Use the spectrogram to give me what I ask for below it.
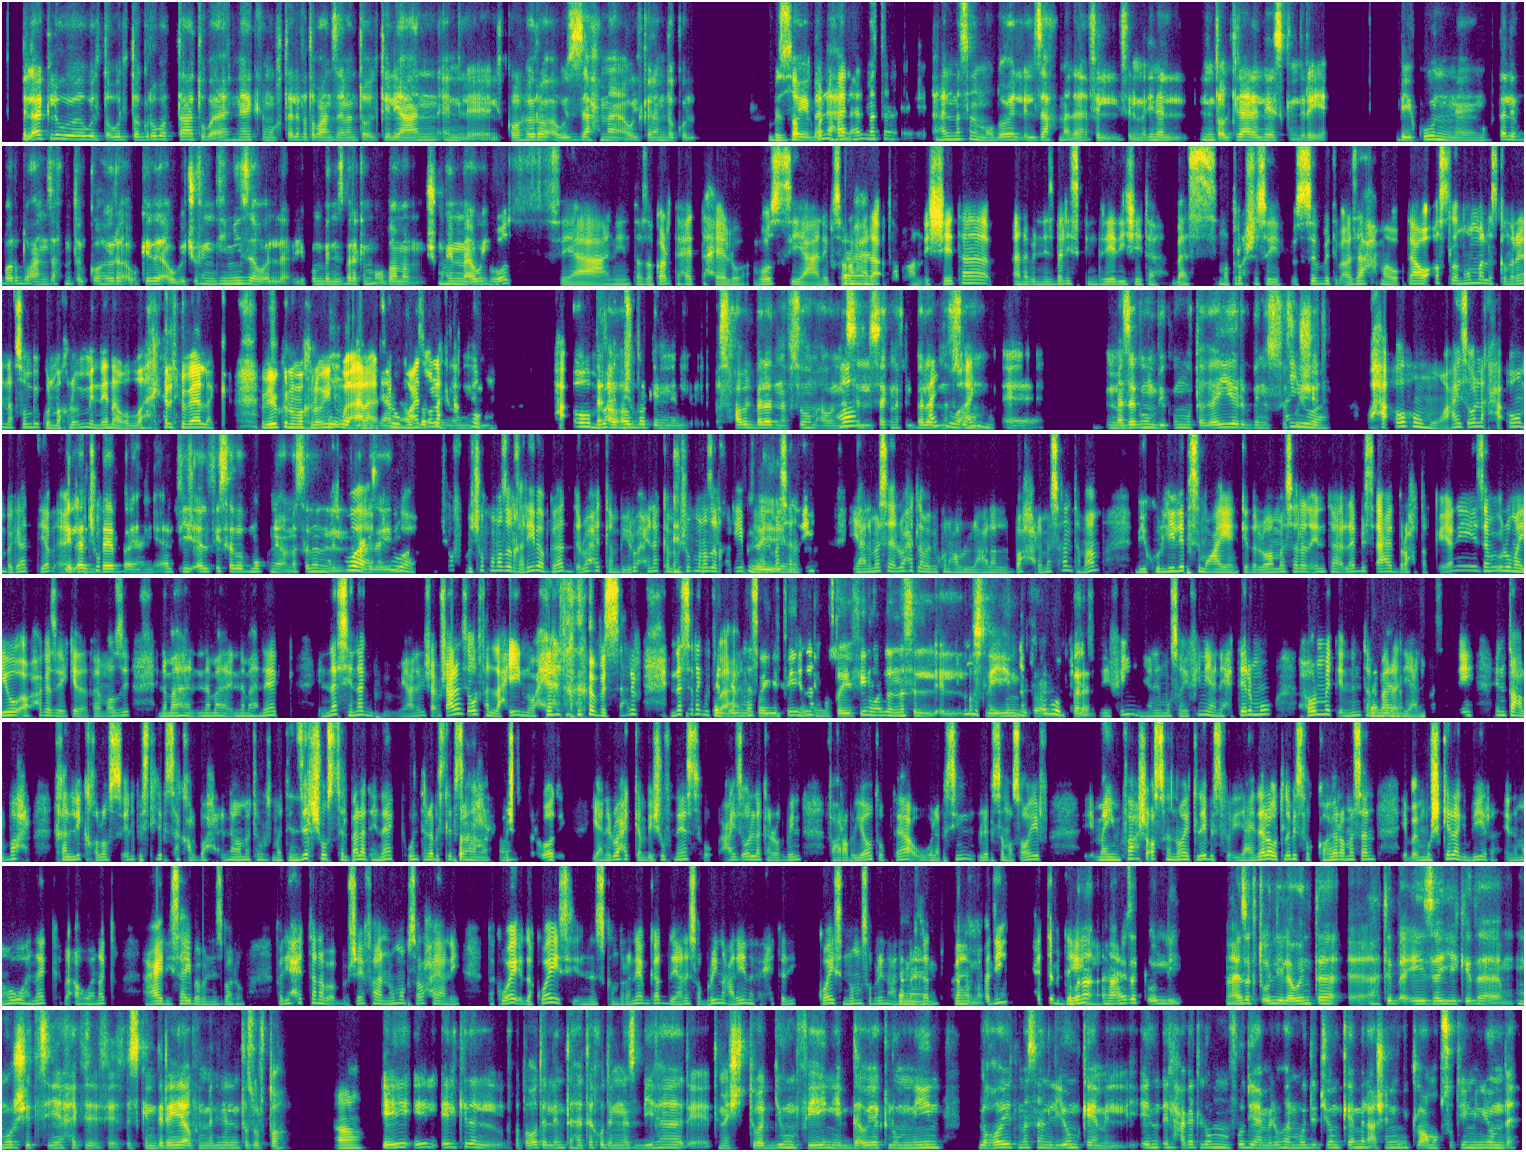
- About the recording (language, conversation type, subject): Arabic, podcast, ايه أحسن مدينة زرتها وليه؟
- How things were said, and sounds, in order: laughing while speaking: "منّنا والله، خلِّ بالك"; other noise; laughing while speaking: "وحياة أ"; other background noise; unintelligible speech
